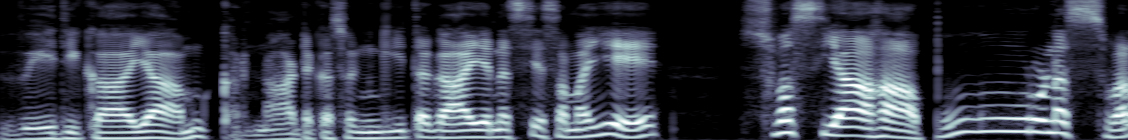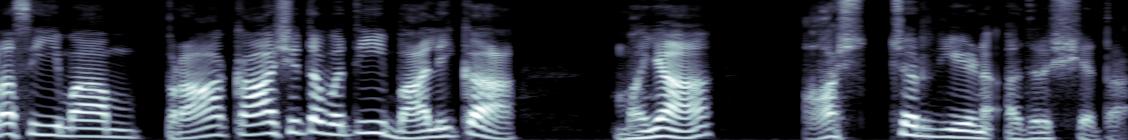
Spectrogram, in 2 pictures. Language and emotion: Sanskrit, happy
